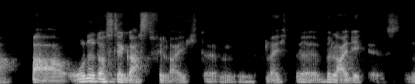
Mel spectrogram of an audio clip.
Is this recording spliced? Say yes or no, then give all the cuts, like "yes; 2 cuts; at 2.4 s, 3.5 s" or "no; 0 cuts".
no; 0 cuts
